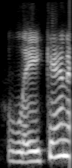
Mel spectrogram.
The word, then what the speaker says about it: Lakin: I'm from a town called Lakin. It rhymes with bacon. Bacon with an L.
